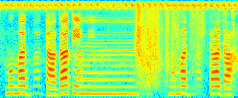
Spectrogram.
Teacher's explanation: ता के ऊपर हरकत तनवीन होने की वजह से गुन्ना होगा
